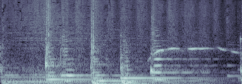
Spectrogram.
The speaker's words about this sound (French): Ah non, c'est un sifflement.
